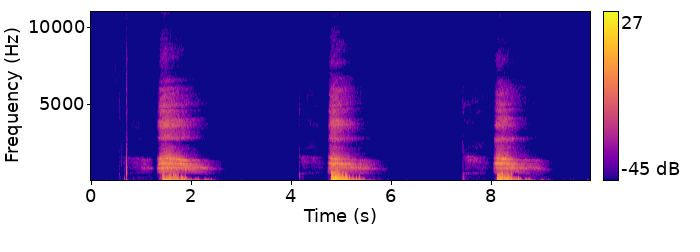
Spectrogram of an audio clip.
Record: {"exhalation_length": "10.0 s", "exhalation_amplitude": 17586, "exhalation_signal_mean_std_ratio": 0.32, "survey_phase": "beta (2021-08-13 to 2022-03-07)", "age": "18-44", "gender": "Male", "wearing_mask": "No", "symptom_cough_any": true, "symptom_fatigue": true, "symptom_fever_high_temperature": true, "symptom_headache": true, "smoker_status": "Never smoked", "respiratory_condition_asthma": false, "respiratory_condition_other": false, "recruitment_source": "Test and Trace", "submission_delay": "2 days", "covid_test_result": "Positive", "covid_test_method": "RT-qPCR", "covid_ct_value": 26.0, "covid_ct_gene": "ORF1ab gene"}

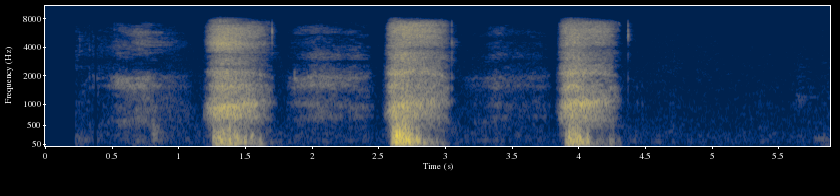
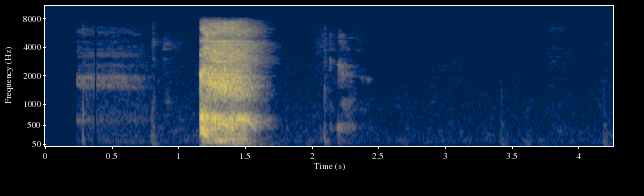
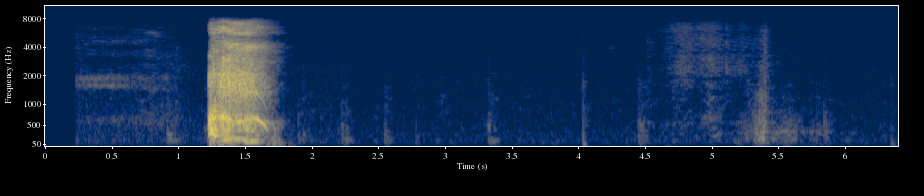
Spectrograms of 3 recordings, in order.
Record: {"exhalation_length": "5.9 s", "exhalation_amplitude": 26765, "exhalation_signal_mean_std_ratio": 0.29, "three_cough_length": "4.3 s", "three_cough_amplitude": 27580, "three_cough_signal_mean_std_ratio": 0.24, "cough_length": "6.4 s", "cough_amplitude": 27561, "cough_signal_mean_std_ratio": 0.2, "survey_phase": "beta (2021-08-13 to 2022-03-07)", "age": "45-64", "gender": "Female", "wearing_mask": "No", "symptom_cough_any": true, "symptom_runny_or_blocked_nose": true, "symptom_fatigue": true, "symptom_headache": true, "symptom_onset": "3 days", "smoker_status": "Never smoked", "respiratory_condition_asthma": false, "respiratory_condition_other": true, "recruitment_source": "Test and Trace", "submission_delay": "2 days", "covid_test_result": "Positive", "covid_test_method": "RT-qPCR", "covid_ct_value": 12.5, "covid_ct_gene": "ORF1ab gene", "covid_ct_mean": 13.1, "covid_viral_load": "51000000 copies/ml", "covid_viral_load_category": "High viral load (>1M copies/ml)"}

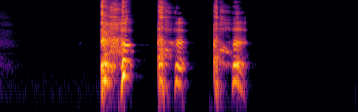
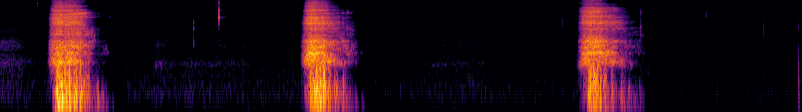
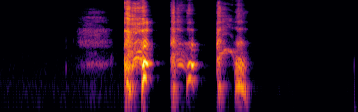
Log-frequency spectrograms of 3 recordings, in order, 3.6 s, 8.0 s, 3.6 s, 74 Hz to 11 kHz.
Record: {"three_cough_length": "3.6 s", "three_cough_amplitude": 32411, "three_cough_signal_mean_std_ratio": 0.32, "exhalation_length": "8.0 s", "exhalation_amplitude": 29180, "exhalation_signal_mean_std_ratio": 0.28, "cough_length": "3.6 s", "cough_amplitude": 32768, "cough_signal_mean_std_ratio": 0.27, "survey_phase": "alpha (2021-03-01 to 2021-08-12)", "age": "18-44", "gender": "Female", "wearing_mask": "No", "symptom_fatigue": true, "smoker_status": "Ex-smoker", "respiratory_condition_asthma": false, "respiratory_condition_other": false, "recruitment_source": "Test and Trace", "submission_delay": "2 days", "covid_test_result": "Positive", "covid_test_method": "RT-qPCR", "covid_ct_value": 11.9, "covid_ct_gene": "ORF1ab gene", "covid_ct_mean": 12.1, "covid_viral_load": "110000000 copies/ml", "covid_viral_load_category": "High viral load (>1M copies/ml)"}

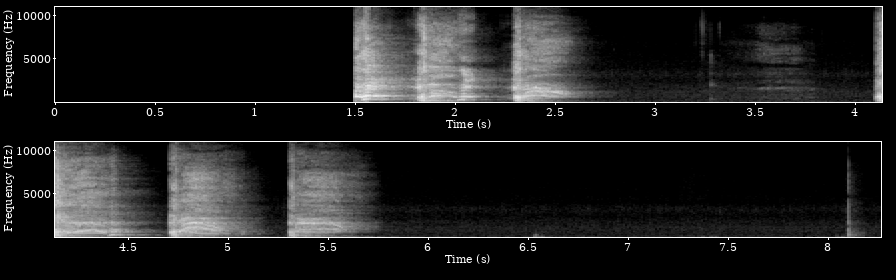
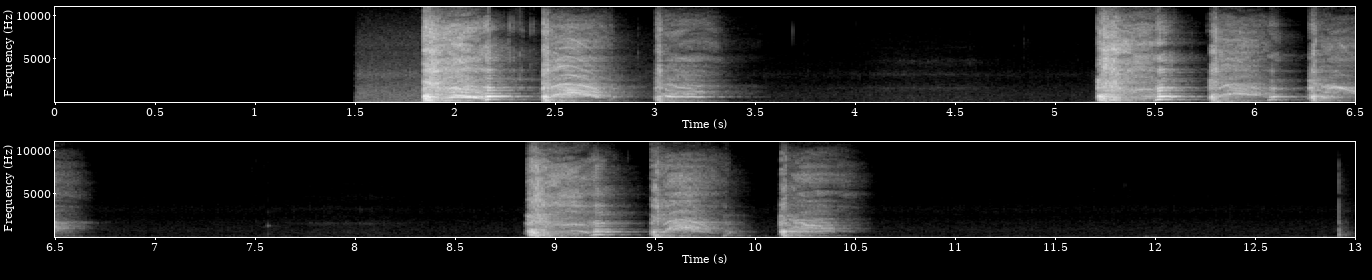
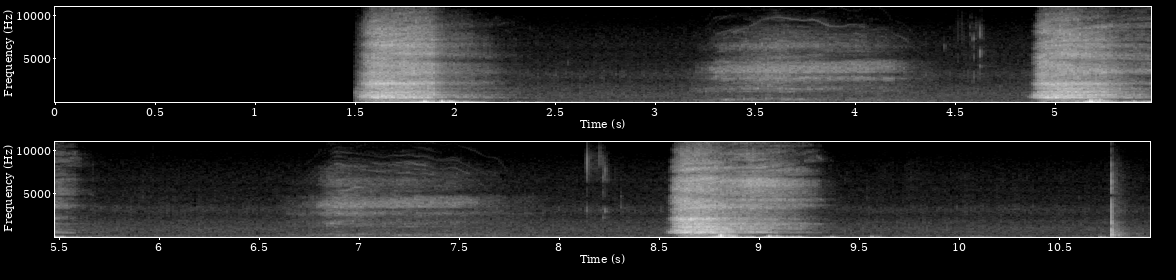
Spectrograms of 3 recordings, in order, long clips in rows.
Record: {"cough_length": "8.3 s", "cough_amplitude": 26028, "cough_signal_mean_std_ratio": 0.31, "three_cough_length": "13.0 s", "three_cough_amplitude": 26028, "three_cough_signal_mean_std_ratio": 0.31, "exhalation_length": "11.0 s", "exhalation_amplitude": 20760, "exhalation_signal_mean_std_ratio": 0.32, "survey_phase": "alpha (2021-03-01 to 2021-08-12)", "age": "65+", "gender": "Male", "wearing_mask": "No", "symptom_none": true, "smoker_status": "Never smoked", "respiratory_condition_asthma": false, "respiratory_condition_other": false, "recruitment_source": "REACT", "submission_delay": "3 days", "covid_test_result": "Negative", "covid_test_method": "RT-qPCR"}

